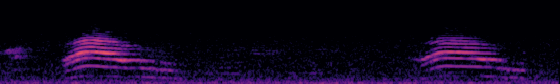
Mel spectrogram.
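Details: Sunny, a Bengal cat, meows loudly with two drawn-out meows, each rising then sliding down in pitch, wanting attention, usually its way of asking for food.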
